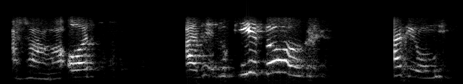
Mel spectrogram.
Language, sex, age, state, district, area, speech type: Sindhi, female, 18-30, Uttar Pradesh, Lucknow, urban, conversation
